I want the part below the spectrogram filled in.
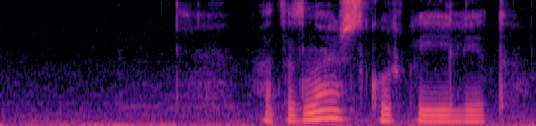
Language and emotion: Russian, neutral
